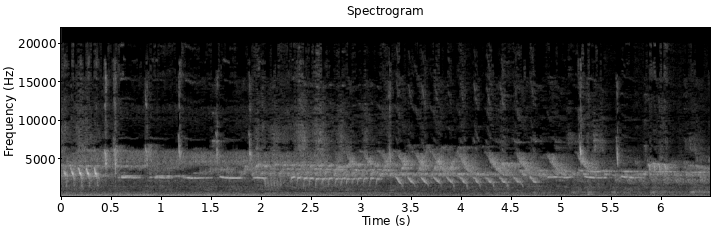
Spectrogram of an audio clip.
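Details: Young canary, still firming up its song, sings a varied high warble: clear whistled notes, then quick descending trills and rattling rolls in a continuous flow, with a low background rumble.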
